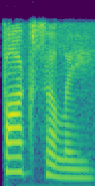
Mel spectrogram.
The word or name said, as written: foxily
